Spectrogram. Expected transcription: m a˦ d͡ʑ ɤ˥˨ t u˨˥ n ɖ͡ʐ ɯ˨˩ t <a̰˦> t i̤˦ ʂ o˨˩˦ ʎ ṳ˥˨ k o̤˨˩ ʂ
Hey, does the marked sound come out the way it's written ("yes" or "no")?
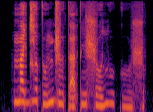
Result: yes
